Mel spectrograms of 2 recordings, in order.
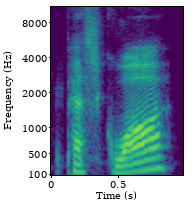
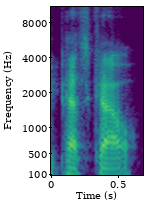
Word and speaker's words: Pasqua: loves this stuff um Pasqua Pas am I saying it right now Pasqua yeah I know sometimes I do say pescal Pascal and that's because we knew someone named Pascal yeah and I think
